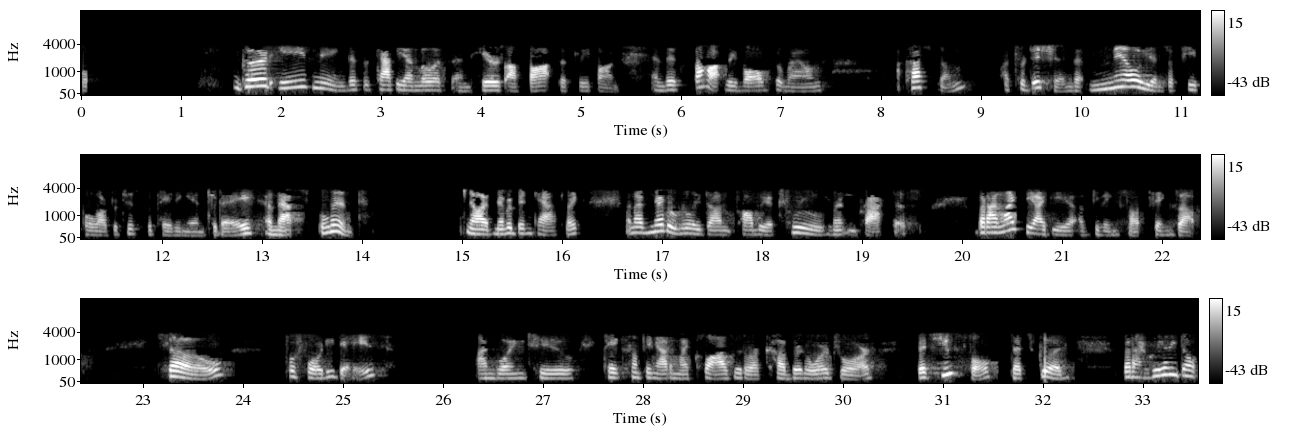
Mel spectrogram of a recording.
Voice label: voicemail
